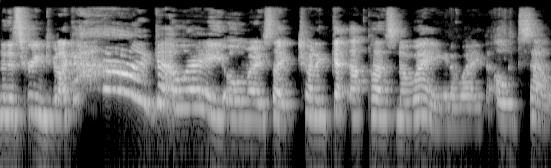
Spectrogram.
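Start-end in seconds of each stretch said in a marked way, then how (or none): 0.7-2.2 put-on scream, much higher, slower. Describing what they love in what they're listening to, imitating a scream. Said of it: "And then the scream".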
